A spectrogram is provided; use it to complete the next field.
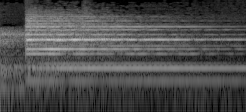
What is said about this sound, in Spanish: Que suene la campana que quiero el recreo.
